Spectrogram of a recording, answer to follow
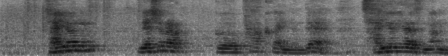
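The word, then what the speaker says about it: Zion: 자이언 내셔널 파크가 있는데, 자이언이라서 나는 무슨 자이언이 뭐예요? 영어를 보니까 시온을 자이언이라고 읽지 않아요.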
